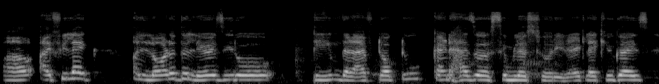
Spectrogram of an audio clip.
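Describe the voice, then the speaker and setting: A man's voice: sits high, steady tone, normal speed, rough recording. A man hosting a casual interview, peppering his questions with "like". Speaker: podcast host, interviewer.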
